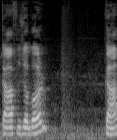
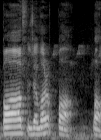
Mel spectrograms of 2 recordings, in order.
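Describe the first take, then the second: First: Said in the usual way. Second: Thick ক popped from the back of the tongue; slow, full-mouthed q on কফ and ক, tongue root against the palate; heavy qaf. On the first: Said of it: "এটা আপনি বাংলাও লিখতেই পারেন". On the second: Shown as a demonstration. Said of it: "মোটা করে একটা পাল্টা আওয়াজ".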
